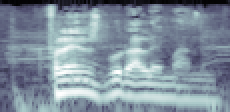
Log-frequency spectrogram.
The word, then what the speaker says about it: Flensburg: Flensburg. ¿Lo digo bien? – Sí. – Flensburg alemán.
